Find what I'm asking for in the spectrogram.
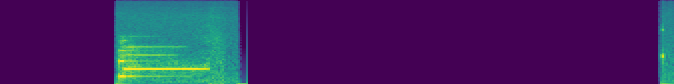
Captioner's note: notification chiming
